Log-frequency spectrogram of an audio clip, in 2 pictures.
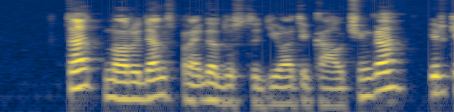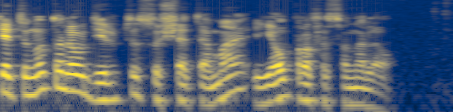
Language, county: Lithuanian, Kaunas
